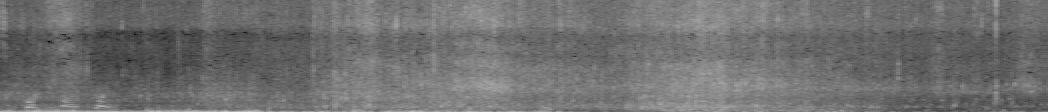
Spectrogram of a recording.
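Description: Small sea waves lapping and washing over shore rocks, with wind buffeting the microphone as a heavy low rumble for the first three seconds; the wash swells in the middle and fades toward the end.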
